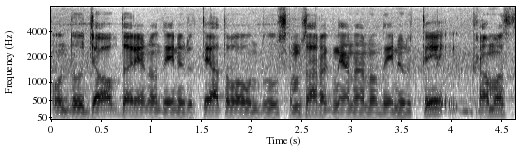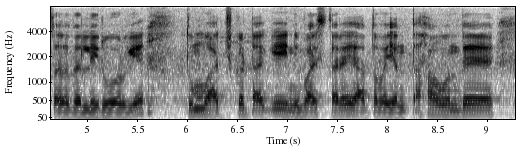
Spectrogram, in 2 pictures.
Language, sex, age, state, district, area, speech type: Kannada, male, 18-30, Karnataka, Tumkur, rural, spontaneous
